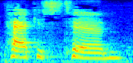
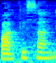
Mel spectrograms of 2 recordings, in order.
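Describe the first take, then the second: First: The p is breathy, with a puff of air. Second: The p is plain, without a puff of air. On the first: "फी की आवाज आनी चाहिए" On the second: "हम कहते हैं"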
